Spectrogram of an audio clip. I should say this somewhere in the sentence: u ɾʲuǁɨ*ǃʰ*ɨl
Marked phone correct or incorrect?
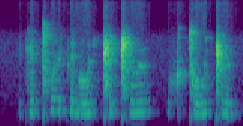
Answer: incorrect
